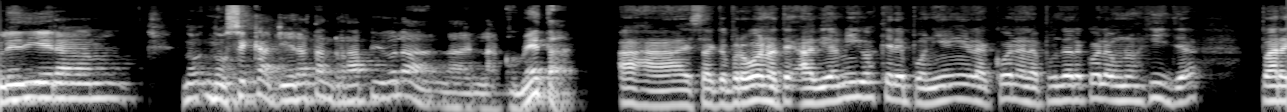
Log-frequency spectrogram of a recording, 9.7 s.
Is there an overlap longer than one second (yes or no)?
no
